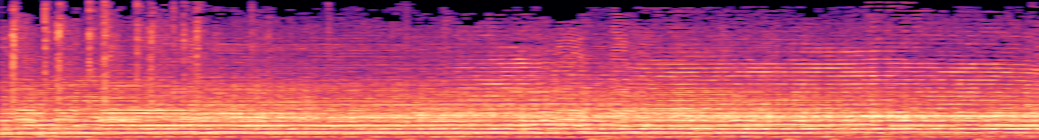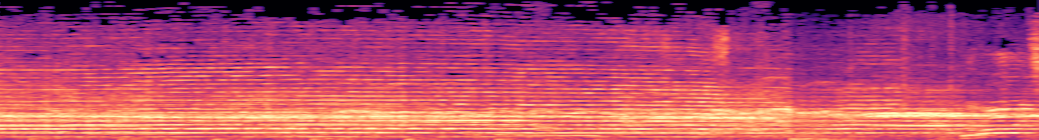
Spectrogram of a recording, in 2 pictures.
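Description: A crowd blowing horns: several horn tones at different pitches are held together without a break, over a rough layer of crowd noise.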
